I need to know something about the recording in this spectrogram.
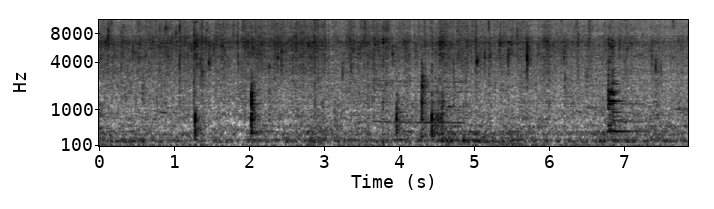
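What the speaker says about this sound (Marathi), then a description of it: "इथे आपण मीडियम आकाराचा एक कांदा उभा चिरून घेतलेला आहे, तो टाकूया आपण। परतून घ्यायचं आपल्याला" A lengthwise-sliced medium onion sizzles and sautés in a hot pan for a spicy noodle dish, a steady crackling fry broken by occasional scrapes and stirring clicks, close and without talk.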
